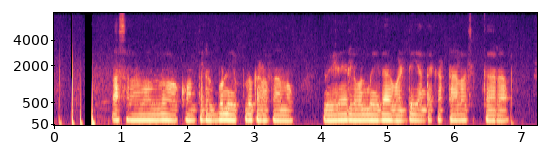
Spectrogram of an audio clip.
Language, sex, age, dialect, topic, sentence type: Telugu, male, 18-24, Utterandhra, banking, question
